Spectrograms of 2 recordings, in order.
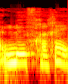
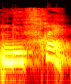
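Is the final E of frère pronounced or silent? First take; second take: pronounced; silent. First: The final E of frère is pronounced. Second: The final E of frère is silent. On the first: The speaker calls it wrong. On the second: The speaker calls it right.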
